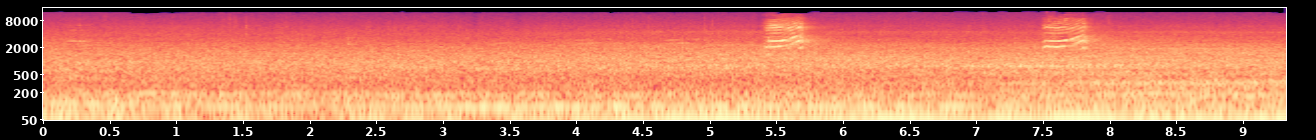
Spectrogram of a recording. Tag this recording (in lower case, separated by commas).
magpie calling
